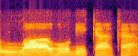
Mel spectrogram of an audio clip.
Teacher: karena ada alif sebelumnya harokat fathah di kaf, dibaca panjang dua harokat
